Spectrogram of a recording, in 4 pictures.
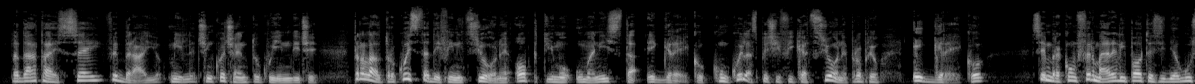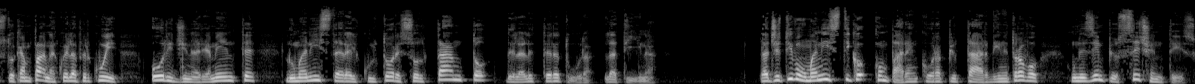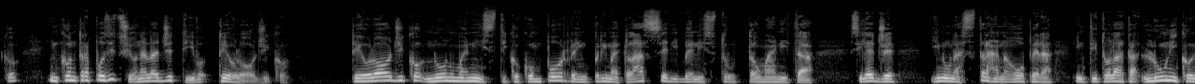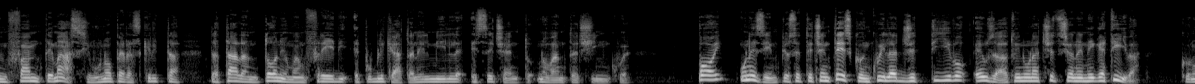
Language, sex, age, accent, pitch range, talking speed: Italian, male, 40-59, native, 120-170 Hz, 120 wpm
